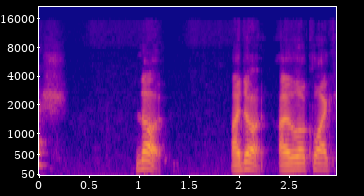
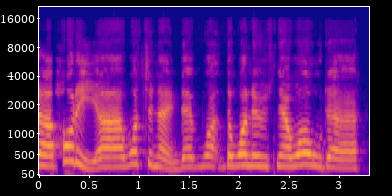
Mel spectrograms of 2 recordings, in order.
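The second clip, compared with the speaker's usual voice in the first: high Kiwi bloke groping for a name; over-the-top New Zealand accent, hesitating; crazy New Zealand accent; 6 semitones higher, 3 dB louder than usual. Pretend. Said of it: "like, a crazy New Zealand accent".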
